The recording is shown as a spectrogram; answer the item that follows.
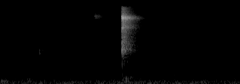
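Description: A handheld lighter being struck to relight a tobacco pipe: a faint click about a second in, then one sharp, louder click.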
